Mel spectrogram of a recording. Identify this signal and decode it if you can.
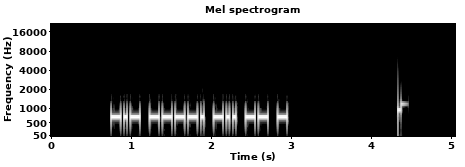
Morse code, heard as a keyed tone, about 31 wpm, 700 Hz. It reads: K9DMT
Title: USA Call Signs - 5 Characters - 4x Character Spacing - 30wpm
